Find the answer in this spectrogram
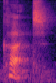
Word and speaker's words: cut: the word after it if the next word begins with a vowel make that a flap T like in cut across cut up cut up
